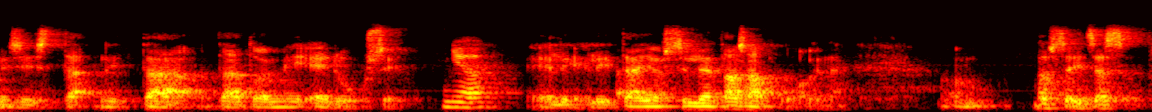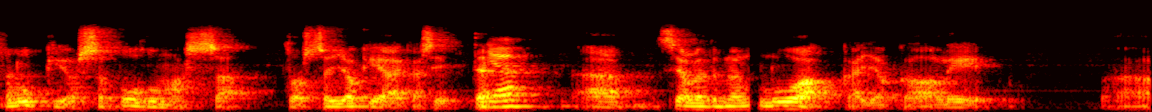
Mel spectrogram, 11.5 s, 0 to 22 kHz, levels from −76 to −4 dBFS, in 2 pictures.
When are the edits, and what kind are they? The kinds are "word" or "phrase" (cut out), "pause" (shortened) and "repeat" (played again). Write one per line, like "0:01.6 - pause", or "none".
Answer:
0:03.1 - word
0:05.2 - word
0:05.8 - word
0:09.5 - word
